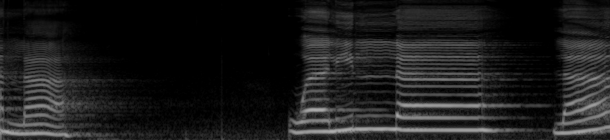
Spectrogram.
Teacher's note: atau lam jalalah dibunyikan secara t sebab huruf sebelumnya berbaris kasr maka cara bacanya lam ini dibaca tipis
